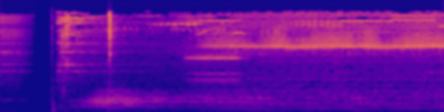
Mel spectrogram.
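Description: TV channel ident sound design. A brief cut to silence is followed by a click and a low warbling, croak-like sound. Short chime-like tones come about two seconds in, over a steady high tone.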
